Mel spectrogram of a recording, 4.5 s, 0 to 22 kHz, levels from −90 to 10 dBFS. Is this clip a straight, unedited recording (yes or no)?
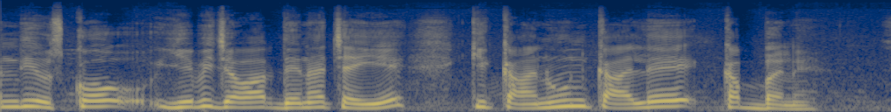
yes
